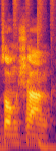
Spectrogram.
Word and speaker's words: Songshan: know when you when you actually get into Songshan that's how you pronounce it when you get the Hongshan that's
